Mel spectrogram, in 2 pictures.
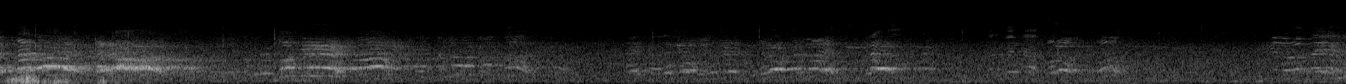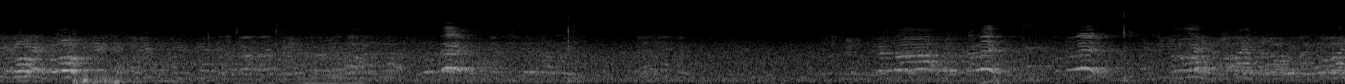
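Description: Men shout to each other in the distance outdoors.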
